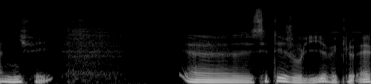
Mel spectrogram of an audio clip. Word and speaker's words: nifé: On a joué Nifé, N-I-F-E. Vous aurez la définition tout à l'heure, ça se prononce bien comme ça, Nifé.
